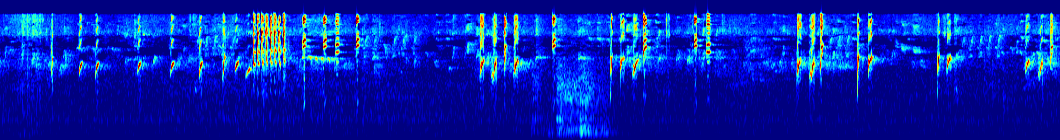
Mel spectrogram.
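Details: Migrating European goldfinch in song: sustained high, tinkling twitter of short chirps and a brief buzzy trill, with a soft low rustle midway.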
